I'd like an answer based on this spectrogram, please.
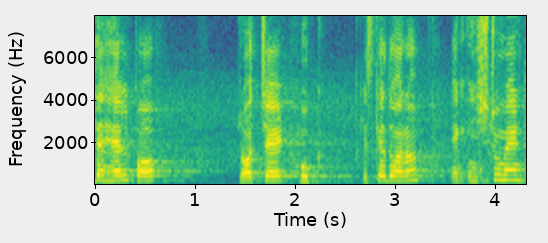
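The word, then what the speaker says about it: crochet hook: किसके हेल्प से करवाते हैं, रोचेट हुक, यानी यहाँ पे C है वो क्या है, साइलेंट होता है, रोचेट हुक बोलते हैं।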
